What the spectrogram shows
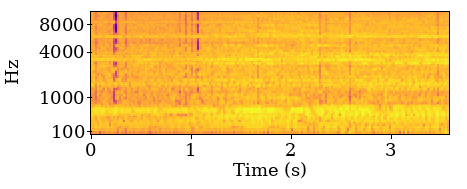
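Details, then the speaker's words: Genmitsu 3018-Pro desktop CNC engraver with sand and cast-iron bags added for vibration damping: steady spindle whine, even motor tones, faint light ticks, no chatter; running smoothly and quietly with superb finish. "And it's quiet, and the finish is superb."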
